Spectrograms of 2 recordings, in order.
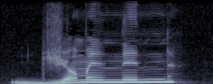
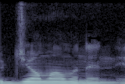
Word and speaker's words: J0M1N1N: So I'm just going to point out for people how it is spelt. J0M1N1N. So Jominin isn't bad.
